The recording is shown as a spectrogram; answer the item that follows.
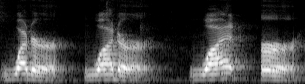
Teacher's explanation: What are can combine together and that R can sound very reduced.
